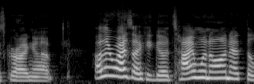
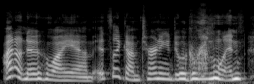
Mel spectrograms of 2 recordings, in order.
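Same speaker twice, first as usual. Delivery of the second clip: normal talking voice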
